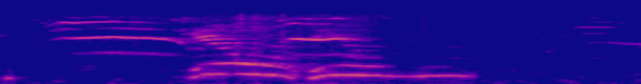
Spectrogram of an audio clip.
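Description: Newborn kitten, eyes still closed, crying: a short high thin squeal, then a longer wavering mew that bends up and down before stopping just before the end.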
